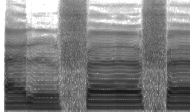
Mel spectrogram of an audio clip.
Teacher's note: Tidak lagi dibaca fan, tetapi dibaca fa dan dipanjangkan 2 harokat. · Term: mad iwad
